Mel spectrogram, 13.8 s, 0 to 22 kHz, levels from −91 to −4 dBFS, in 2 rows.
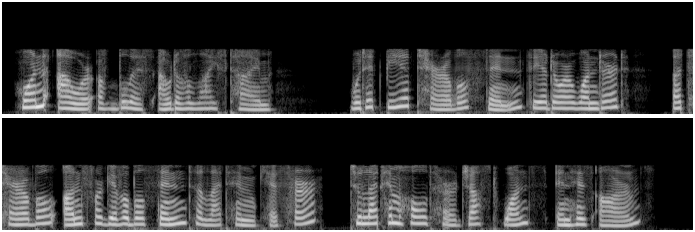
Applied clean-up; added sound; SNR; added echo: neural mask model Resemble Enhance denoiser.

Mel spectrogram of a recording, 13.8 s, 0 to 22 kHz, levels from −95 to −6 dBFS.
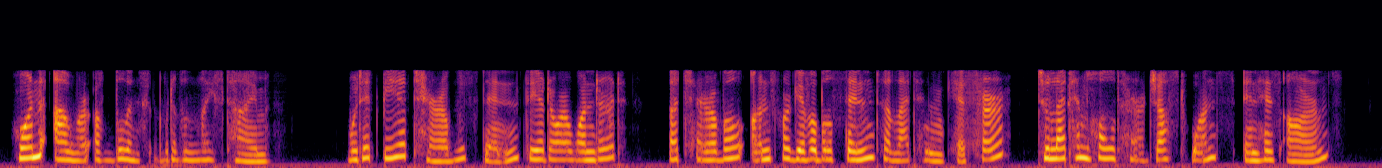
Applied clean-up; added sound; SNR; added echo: neural diffusion model UNIVERSE++.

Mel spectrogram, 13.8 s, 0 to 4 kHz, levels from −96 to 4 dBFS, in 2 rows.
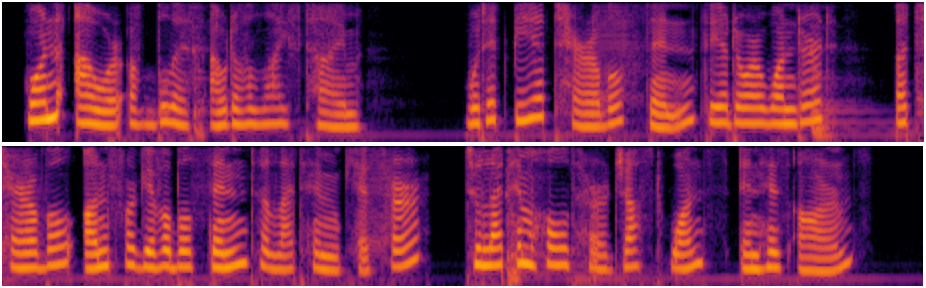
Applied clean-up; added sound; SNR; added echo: neural mask model DeepFilterNet 3.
